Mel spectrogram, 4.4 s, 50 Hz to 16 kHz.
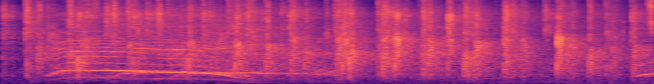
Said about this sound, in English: Kind of in the middle, 78.8. Okay. That is a golf clap.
